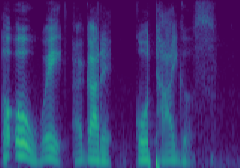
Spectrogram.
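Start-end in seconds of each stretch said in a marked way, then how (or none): 1.4-2.2 fake, put-on Louisiana Cajun accent. Joking with the others about being cajun, put-on accent. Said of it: "What accent was that".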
